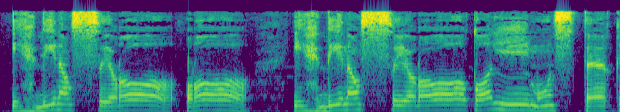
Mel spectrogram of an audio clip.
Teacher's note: كذلك من الأخطاء عدم تفخيم الراء من كلمة الصراط، فالبعض يقول الصراط الصراط، وهذا خطأ، والصواب أن يفخم الراء، اهدنا الصراط اهدنا الصراط المستقيم.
